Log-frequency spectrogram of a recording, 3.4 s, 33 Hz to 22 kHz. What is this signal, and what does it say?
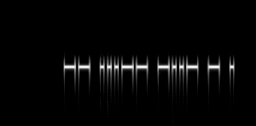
Morse code, heard as a keyed tone, about 25 wpm, 700 Hz. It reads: M3XTE
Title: DXCC-100 Call Signs - 5 Characters - Repeated 3x - 25wpm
